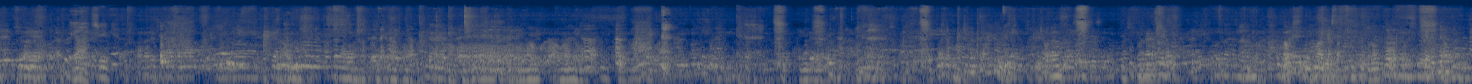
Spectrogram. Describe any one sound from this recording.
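Several men and women talk and murmur close by in a room.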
